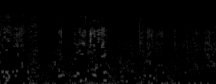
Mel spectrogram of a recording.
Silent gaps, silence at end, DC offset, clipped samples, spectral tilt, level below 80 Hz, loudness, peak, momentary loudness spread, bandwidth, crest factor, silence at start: none; 0 s; under 0.1%; under 0.1%; -1 dB/octave; -70 dBFS; -52 LUFS; -30 dBFS; 8 LU; 12.5 kHz; 24 dB; 0 s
